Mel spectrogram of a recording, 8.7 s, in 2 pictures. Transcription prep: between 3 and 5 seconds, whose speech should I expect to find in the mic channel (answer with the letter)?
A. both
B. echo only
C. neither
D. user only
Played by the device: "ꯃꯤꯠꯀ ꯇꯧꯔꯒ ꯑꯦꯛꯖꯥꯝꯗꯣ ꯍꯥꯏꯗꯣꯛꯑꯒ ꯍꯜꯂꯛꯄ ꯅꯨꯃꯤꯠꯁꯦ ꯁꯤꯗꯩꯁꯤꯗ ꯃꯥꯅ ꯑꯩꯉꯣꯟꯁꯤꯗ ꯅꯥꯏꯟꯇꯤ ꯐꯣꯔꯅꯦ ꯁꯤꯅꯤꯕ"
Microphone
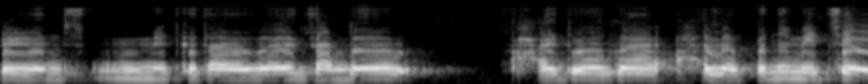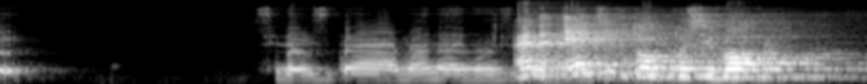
B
